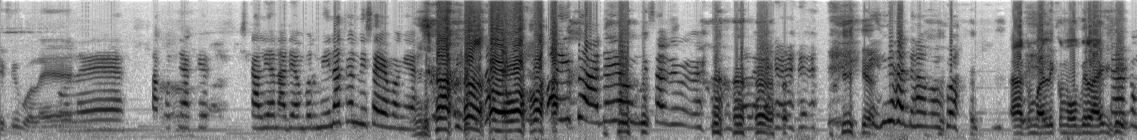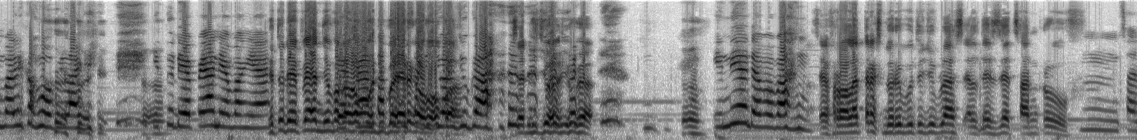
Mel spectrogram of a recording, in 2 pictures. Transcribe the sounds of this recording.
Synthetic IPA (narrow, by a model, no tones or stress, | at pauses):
t̪ipibolɛbolɛh | t̪akut̪̚ɲaki | sə̥kalianadajaŋbərminat̪̚kanbisajabaŋjajaawapait̪uadajaŋbisadibolɛ | iainiadababaŋakəmbalikəmobilaɡikəmbalikəmobilːaɡiit̪udepeanjabaŋjait̪udepeant͡ʃumpakalamadiibajarkawauaald͡ʒuɡasadid͡ʒuald͡ʒuɡa | iniadapabaŋsɛfɾolɛt̪ɾɛksduaɾibut̪ud͡ʒubəlasɛlt̪ezɛt̪̚sanɾufs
